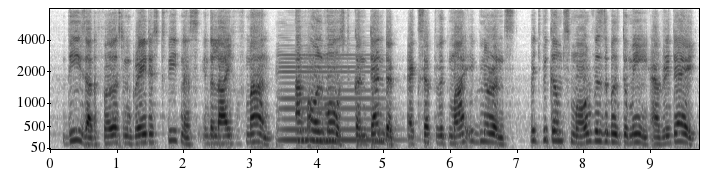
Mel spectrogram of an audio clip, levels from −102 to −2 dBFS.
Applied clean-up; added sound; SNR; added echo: none; Bowed string instrument; 10 dB; reverberation time 0.4 s.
